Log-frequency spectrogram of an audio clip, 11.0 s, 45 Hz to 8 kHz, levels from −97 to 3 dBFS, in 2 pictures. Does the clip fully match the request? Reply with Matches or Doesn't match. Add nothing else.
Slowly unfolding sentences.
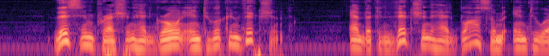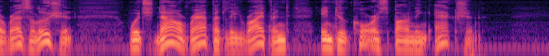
Matches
